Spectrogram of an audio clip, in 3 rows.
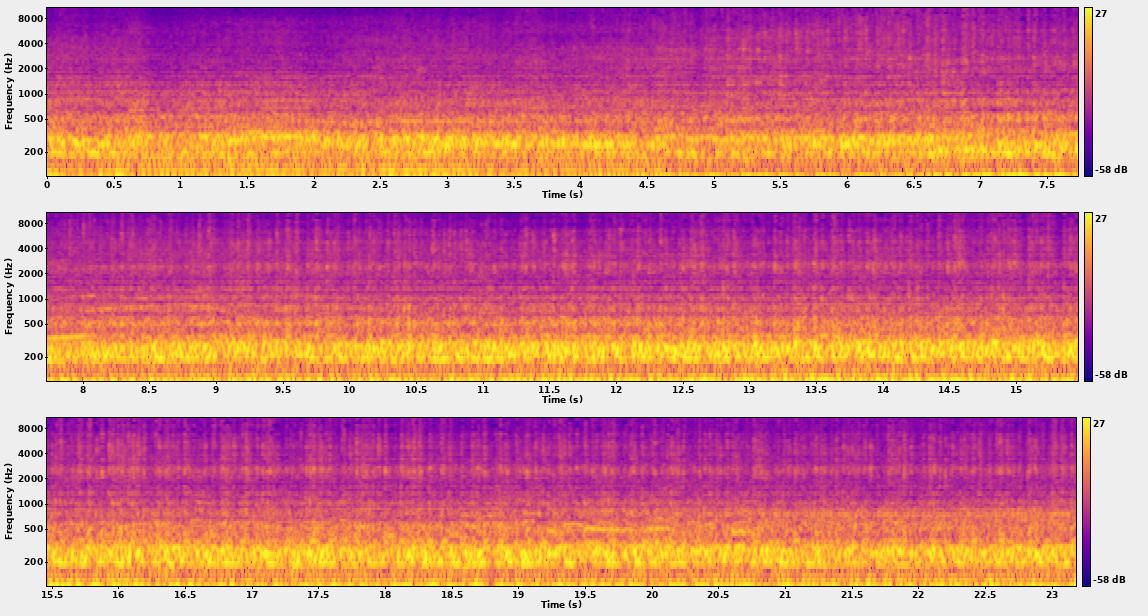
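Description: V8 engines of drag cars idling as they roll slowly past, a steady low rumble. It grows louder about five seconds in as a Pontiac GTO drag car comes alongside.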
